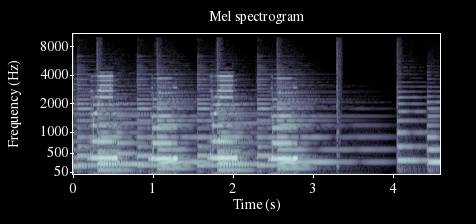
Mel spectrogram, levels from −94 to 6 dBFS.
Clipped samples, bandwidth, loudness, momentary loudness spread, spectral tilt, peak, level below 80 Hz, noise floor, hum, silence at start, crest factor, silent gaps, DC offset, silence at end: under 0.1%; 7.2 kHz; -18 LUFS; 15 LU; -7 dB/octave; -2 dBFS; -54 dBFS; -45 dBFS; none; 0 s; 16 dB; none; under 0.1%; 0 s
